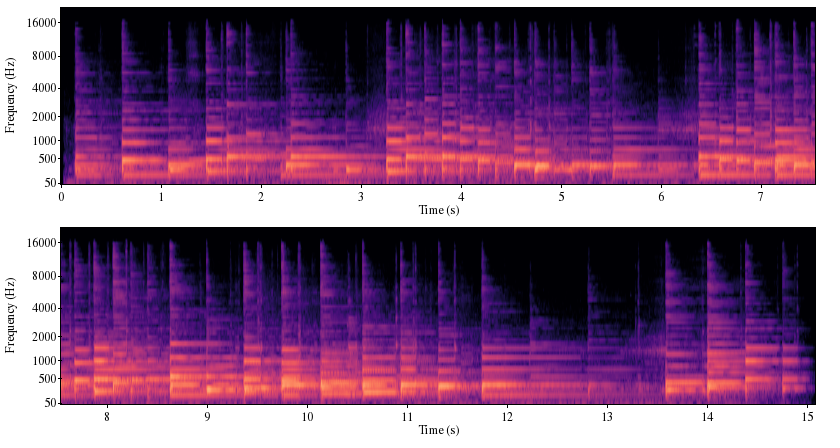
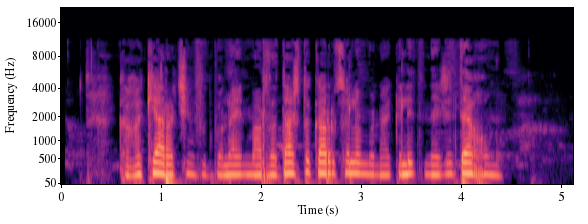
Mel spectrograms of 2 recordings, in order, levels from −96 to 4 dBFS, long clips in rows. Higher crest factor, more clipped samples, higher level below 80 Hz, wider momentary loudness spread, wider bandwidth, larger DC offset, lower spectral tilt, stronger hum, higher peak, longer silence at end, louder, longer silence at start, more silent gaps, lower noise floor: about the same, 18 dB vs 20 dB; neither; second, -58 dBFS vs -40 dBFS; about the same, 12 LU vs 11 LU; first, 15.5 kHz vs 11.5 kHz; neither; about the same, -6.5 dB/octave vs -6.5 dB/octave; neither; second, -10 dBFS vs -4 dBFS; second, 0.1 s vs 0.7 s; second, -28 LUFS vs -23 LUFS; about the same, 0.15 s vs 0.25 s; neither; about the same, -52 dBFS vs -54 dBFS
